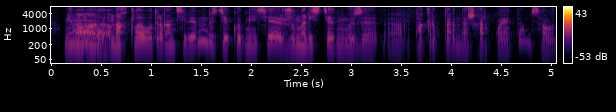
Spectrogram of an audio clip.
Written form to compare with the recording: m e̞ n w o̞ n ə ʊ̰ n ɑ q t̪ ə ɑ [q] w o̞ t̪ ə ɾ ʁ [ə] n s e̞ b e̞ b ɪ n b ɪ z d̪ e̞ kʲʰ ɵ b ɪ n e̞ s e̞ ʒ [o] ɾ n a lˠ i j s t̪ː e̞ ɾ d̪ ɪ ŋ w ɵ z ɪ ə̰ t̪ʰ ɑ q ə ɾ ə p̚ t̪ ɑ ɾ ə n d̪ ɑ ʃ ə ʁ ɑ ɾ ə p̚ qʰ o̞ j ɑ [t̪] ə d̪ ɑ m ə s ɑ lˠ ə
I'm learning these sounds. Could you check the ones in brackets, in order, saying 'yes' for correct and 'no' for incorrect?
no, no, no, no

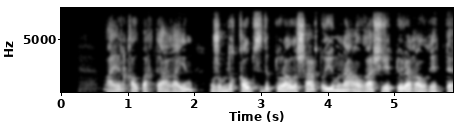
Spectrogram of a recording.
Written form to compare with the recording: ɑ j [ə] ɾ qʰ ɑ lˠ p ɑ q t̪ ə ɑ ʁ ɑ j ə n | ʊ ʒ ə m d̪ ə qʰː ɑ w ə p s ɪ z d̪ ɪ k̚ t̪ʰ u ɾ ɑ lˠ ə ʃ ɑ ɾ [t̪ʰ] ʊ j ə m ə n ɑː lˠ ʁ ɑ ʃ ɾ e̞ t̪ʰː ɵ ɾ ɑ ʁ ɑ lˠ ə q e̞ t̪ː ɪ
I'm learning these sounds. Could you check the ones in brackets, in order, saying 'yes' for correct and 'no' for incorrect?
yes, no

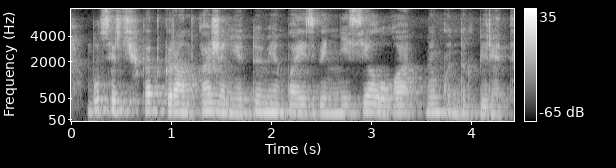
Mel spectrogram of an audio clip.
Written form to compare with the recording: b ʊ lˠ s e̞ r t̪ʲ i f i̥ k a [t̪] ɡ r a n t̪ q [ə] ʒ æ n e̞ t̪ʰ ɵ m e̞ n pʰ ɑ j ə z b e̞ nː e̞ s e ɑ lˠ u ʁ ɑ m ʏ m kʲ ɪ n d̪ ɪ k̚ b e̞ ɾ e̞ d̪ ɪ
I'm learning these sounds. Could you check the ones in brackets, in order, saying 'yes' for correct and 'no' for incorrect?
yes, no

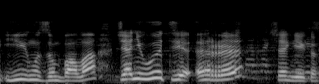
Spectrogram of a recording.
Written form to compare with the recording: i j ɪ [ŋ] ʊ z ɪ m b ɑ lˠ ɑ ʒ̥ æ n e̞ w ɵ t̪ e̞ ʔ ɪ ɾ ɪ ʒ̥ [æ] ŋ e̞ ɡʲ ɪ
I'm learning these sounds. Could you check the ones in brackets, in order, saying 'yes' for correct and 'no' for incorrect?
yes, yes

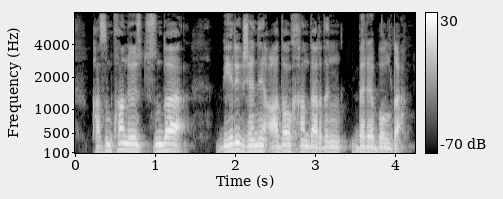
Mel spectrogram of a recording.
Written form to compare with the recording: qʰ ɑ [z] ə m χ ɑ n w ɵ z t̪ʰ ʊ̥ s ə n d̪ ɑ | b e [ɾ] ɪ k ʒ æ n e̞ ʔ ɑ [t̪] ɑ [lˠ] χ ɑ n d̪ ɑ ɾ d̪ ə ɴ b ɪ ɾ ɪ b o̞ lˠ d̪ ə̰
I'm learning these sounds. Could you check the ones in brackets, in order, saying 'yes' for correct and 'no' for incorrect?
no, yes, no, yes

